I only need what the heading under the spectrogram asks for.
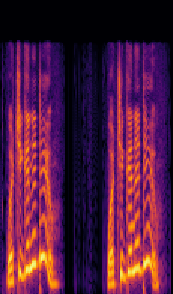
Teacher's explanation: What are becomes what you going to becomes going to. So the whole long sentence shrinks down into three quick beats.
